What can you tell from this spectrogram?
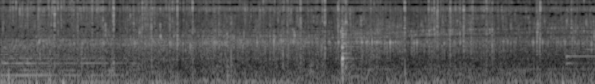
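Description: Eggs frying in hot bacon fat in a cast-iron skillet: a steady sizzle full of small crackles and pops, after a fresh egg is cracked into the pan at the start.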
